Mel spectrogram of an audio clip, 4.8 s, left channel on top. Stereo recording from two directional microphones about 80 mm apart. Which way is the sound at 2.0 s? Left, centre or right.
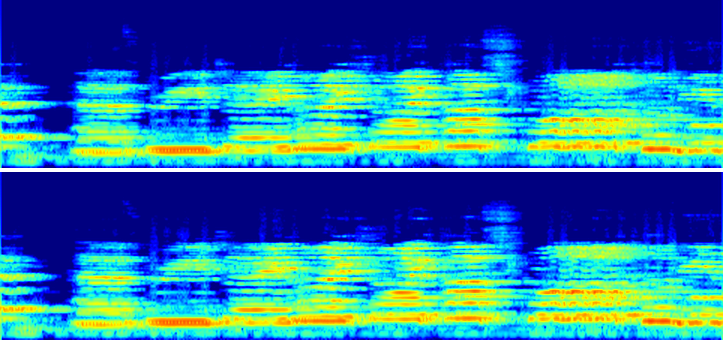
Centre.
